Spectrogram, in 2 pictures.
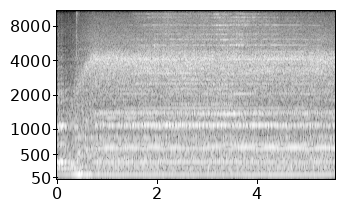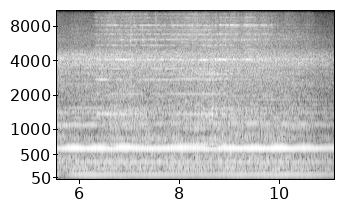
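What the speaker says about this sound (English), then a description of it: "I'm going to trim them to final length here on the table saw" Table saw trimming wooden parts to final length for a console table, motor spinning up to a steady high whine and blade cutting continuously, loud and close with no talking.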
